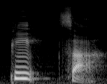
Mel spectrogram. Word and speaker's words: pizza: leave off the N so what you want to say is pizza pizza first syllables louder and longer the second syllable is shorter and quieter and that's it the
